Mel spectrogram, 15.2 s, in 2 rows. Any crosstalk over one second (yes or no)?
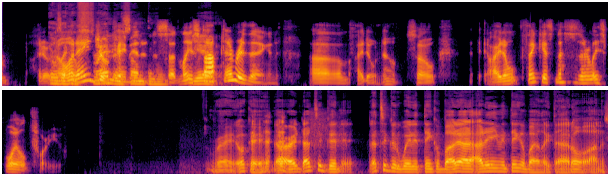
yes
